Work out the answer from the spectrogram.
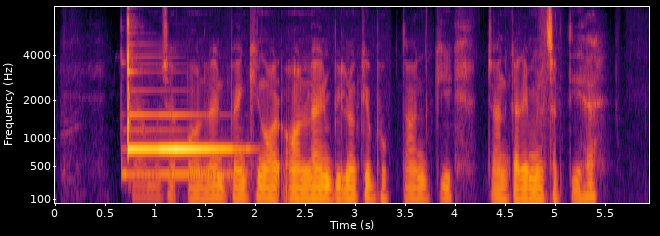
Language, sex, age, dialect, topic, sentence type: Hindi, male, 25-30, Garhwali, banking, question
